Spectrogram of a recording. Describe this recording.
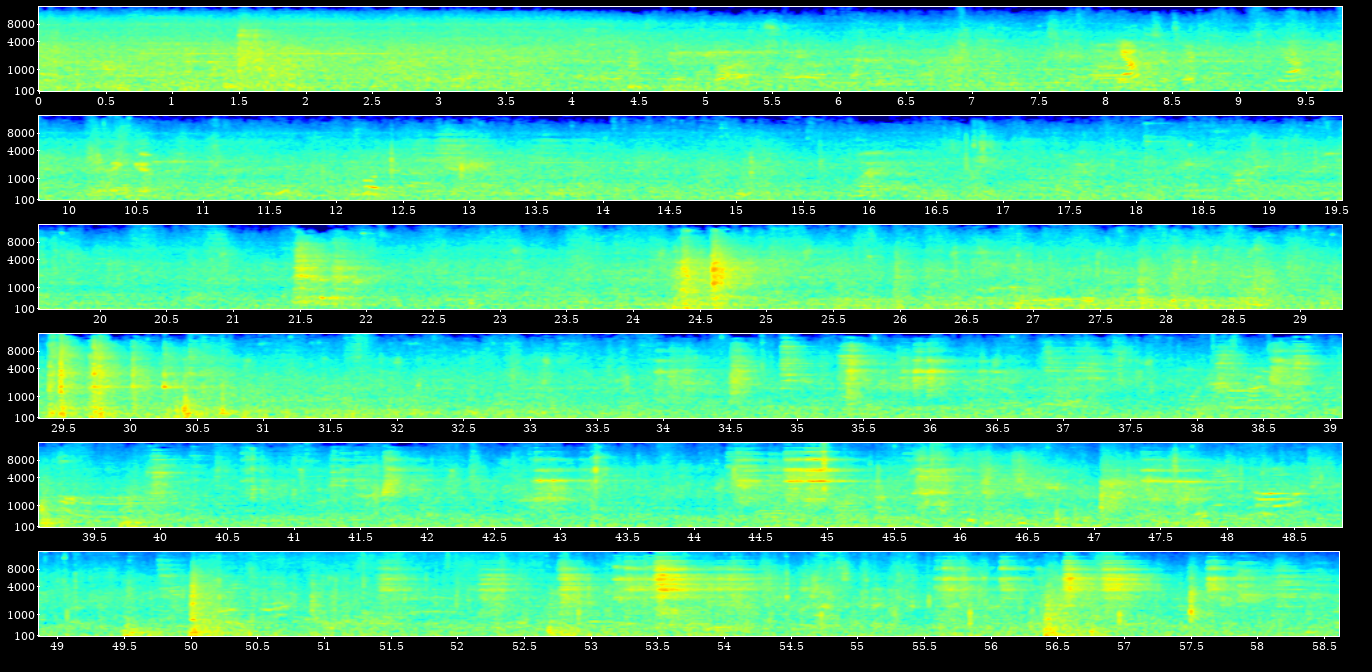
The walk from check-in to over-sized luggage check-in, up onto the balcony above the main arrival hall and back through a small cafe into the line for security screening.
